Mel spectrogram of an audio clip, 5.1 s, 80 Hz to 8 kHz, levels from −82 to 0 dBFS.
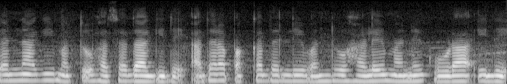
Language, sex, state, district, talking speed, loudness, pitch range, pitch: Kannada, female, Karnataka, Chamarajanagar, 130 wpm, -16 LUFS, 150-160 Hz, 155 Hz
